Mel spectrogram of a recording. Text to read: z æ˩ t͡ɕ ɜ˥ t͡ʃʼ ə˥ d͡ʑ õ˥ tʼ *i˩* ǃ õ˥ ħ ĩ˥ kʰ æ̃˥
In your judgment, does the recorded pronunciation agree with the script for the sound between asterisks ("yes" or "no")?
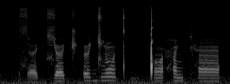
yes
